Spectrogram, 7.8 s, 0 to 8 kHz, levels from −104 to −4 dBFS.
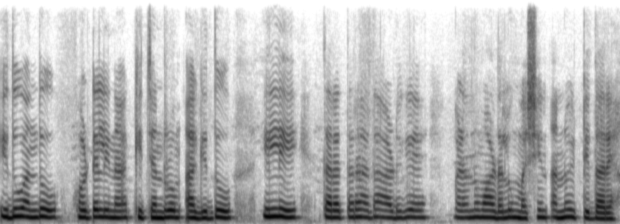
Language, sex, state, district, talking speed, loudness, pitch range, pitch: Kannada, female, Karnataka, Bidar, 110 wpm, -12 LUFS, 235-255 Hz, 250 Hz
